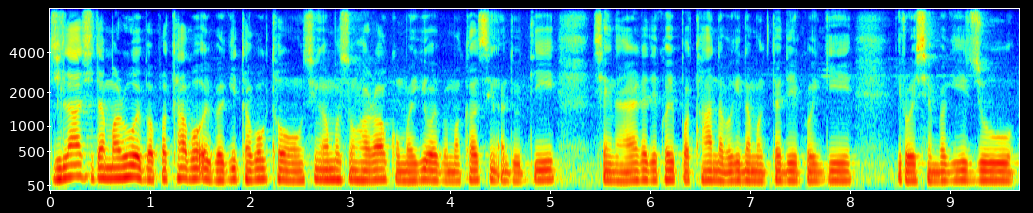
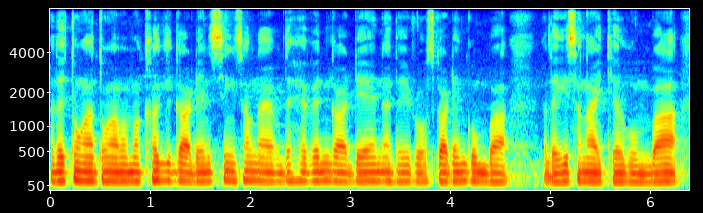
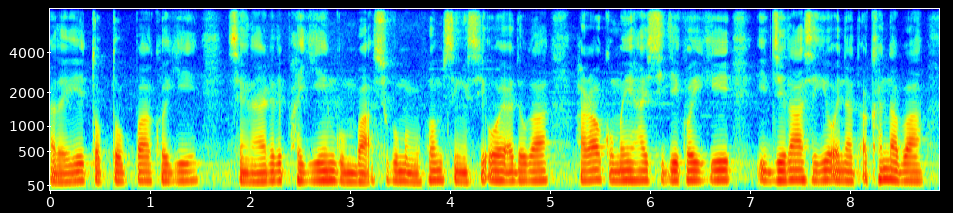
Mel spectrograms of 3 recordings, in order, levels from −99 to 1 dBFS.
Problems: constant background noise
